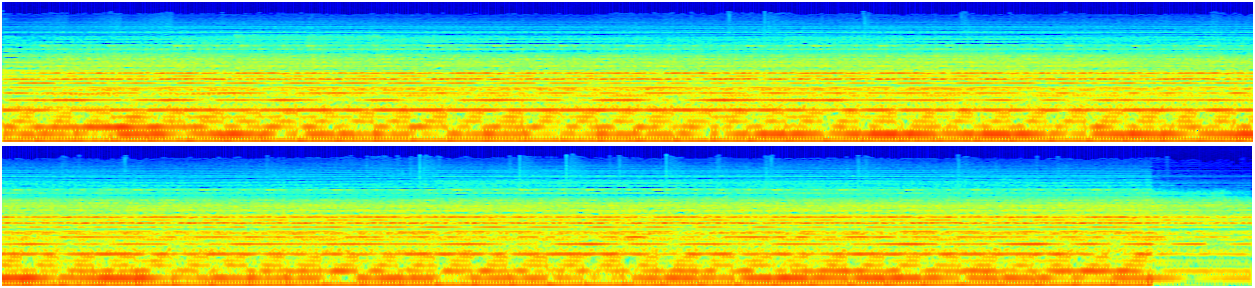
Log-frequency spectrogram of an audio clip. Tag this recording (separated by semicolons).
ambient; artificial; drone; experimental; soundscape; space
